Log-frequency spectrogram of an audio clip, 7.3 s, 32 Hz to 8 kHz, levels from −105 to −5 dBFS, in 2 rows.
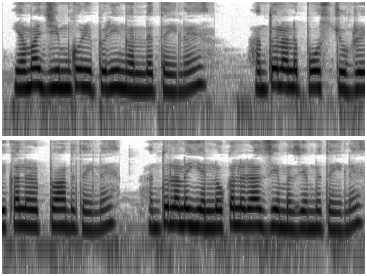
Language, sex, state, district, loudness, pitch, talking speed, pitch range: Wancho, female, Arunachal Pradesh, Longding, -13 LUFS, 230 Hz, 190 wpm, 220-240 Hz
